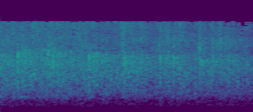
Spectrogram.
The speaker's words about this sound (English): If you clap, praise God. If you clap, praise God.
